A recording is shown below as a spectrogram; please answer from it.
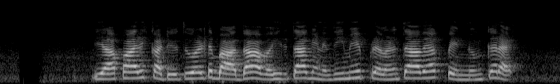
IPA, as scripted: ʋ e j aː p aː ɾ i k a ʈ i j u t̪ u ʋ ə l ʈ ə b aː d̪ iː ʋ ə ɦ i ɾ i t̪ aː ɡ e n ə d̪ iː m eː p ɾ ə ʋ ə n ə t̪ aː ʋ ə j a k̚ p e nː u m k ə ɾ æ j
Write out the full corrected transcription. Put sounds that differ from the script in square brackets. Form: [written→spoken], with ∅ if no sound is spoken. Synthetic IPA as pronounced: ʋ [e→i] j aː p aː ɾ i k a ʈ i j u t̪ u ʋ ə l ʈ ə b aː d̪ [iː→aː] ʋ ə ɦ i ɾ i t̪ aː ɡ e n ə d̪ iː m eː p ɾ ə ʋ ə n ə t̪ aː ʋ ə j a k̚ p e nː u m k ə ɾ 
